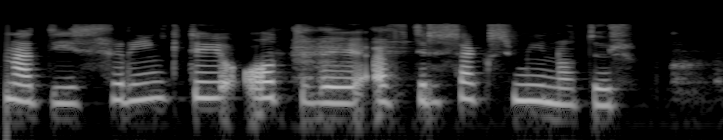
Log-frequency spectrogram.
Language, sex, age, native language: Icelandic, male, 40-49, Polish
